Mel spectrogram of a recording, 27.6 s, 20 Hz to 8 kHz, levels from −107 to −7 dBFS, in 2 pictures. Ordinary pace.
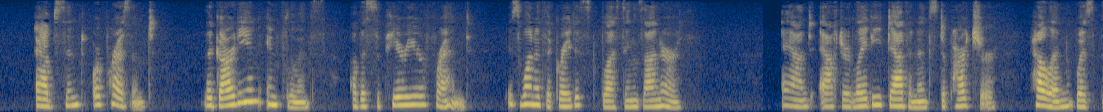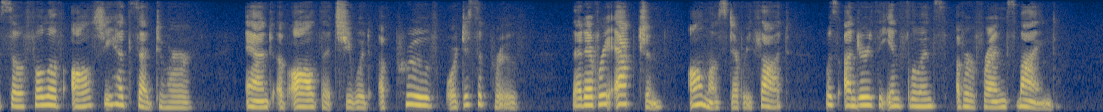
No: slow, 125 wpm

